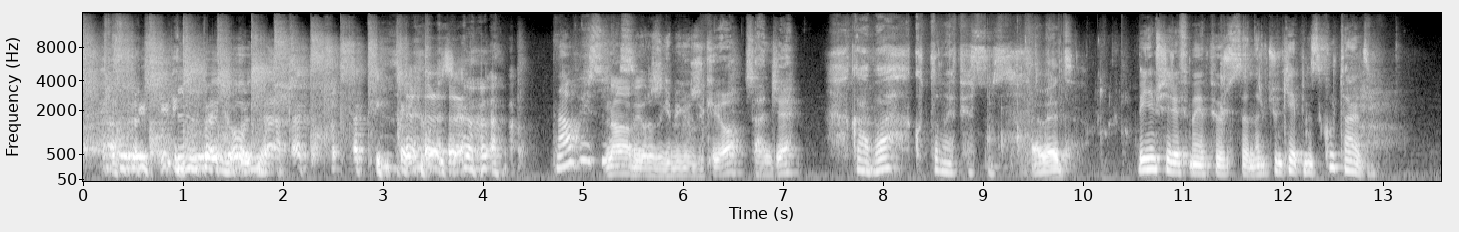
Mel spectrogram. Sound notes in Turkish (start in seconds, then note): 0.7 Hep bir ağızdan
